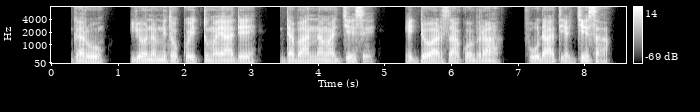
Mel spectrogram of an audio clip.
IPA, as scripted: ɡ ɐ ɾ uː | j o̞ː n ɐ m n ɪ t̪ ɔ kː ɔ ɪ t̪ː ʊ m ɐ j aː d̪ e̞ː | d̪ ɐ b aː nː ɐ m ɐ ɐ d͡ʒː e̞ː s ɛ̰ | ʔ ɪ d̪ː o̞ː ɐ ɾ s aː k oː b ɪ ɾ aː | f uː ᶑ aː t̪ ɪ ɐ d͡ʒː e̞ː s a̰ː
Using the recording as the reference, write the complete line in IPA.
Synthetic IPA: ɡ ɐ ɾ uː | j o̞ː n ɐ m n ɪ t̪ ɔ kː ɔ ɪ t̪ː ʊ m ɐ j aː d̪ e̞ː | d̪ ɐ b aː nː ɐ m ɐ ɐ d͡ʒː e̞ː s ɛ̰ | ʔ ɪ d̪ː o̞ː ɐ ɾ s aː k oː b ɪ ɾ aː | f uː ᶑ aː t̪ ɪ ɐ d͡ʒː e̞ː s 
